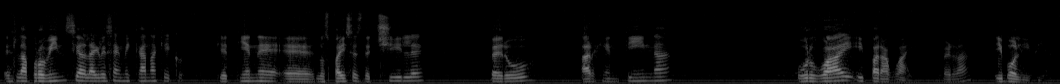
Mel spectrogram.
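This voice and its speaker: A man introduces a guest speaker, stopping often as he searches for words. His voice is bright and a little high, picked up from a distance with a faint hum behind it. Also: unhurried. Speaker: event host introducing the speaker.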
